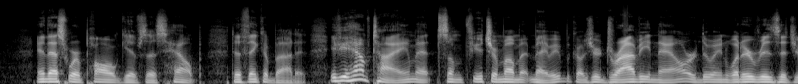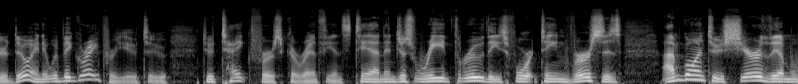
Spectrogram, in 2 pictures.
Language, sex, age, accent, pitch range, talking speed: English, male, 50-69, American, 100-135 Hz, 210 wpm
